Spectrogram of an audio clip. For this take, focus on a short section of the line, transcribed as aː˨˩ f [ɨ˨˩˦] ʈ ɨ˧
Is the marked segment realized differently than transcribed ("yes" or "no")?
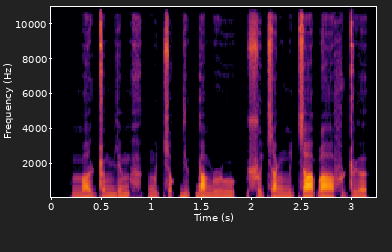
no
